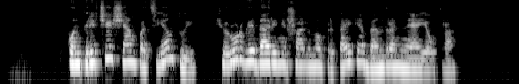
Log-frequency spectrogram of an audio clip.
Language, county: Lithuanian, Tauragė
